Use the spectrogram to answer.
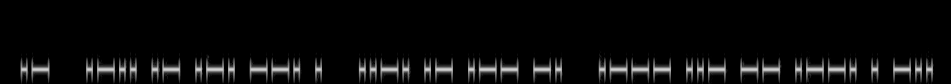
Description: Morse code, heard as a keyed tone, about 22 wpm, 700 Hz. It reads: A LARGE FAWN JUMPED
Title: Pangram Challenge v2 - 22wpm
